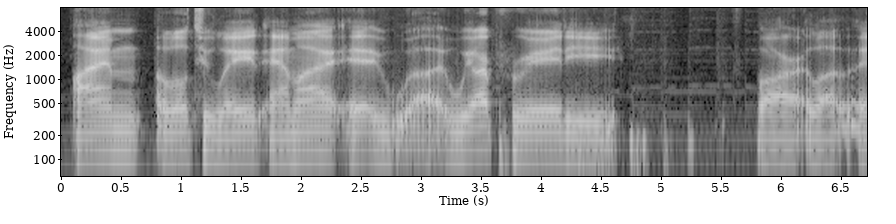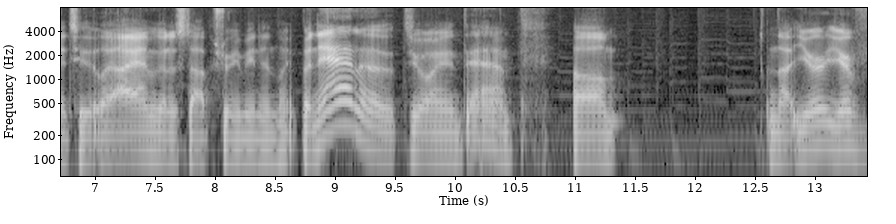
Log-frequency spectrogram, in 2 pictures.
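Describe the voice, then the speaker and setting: A very deep, raspy male voice, tired and frayed after hours of nonstop talking. He mumbles through a casual, rambling stream chat, filled with fillers and the odd curse. It is a dry, close desk mic with faint music underneath. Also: slow pace, pushed and bright, no echo. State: voice worn out from twelve hours of talking. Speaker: indie game dev streamer. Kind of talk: casual live-stream chat reading viewer messages. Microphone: desk mic with a high-pass filter.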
